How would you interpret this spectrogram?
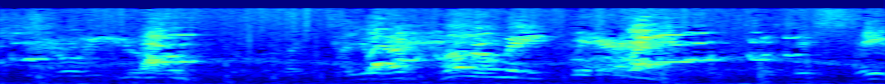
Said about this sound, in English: The early darkness was falling when suddenly, from behind a thicket on the trail, they heard a dog yelping. Dad, there's a dog. Hear him? Ho, ho! Ho, chief! It sounds as if somebody's beating him.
